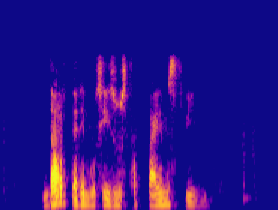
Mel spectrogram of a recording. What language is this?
Czech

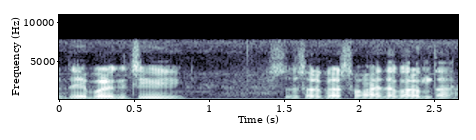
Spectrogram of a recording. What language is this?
Odia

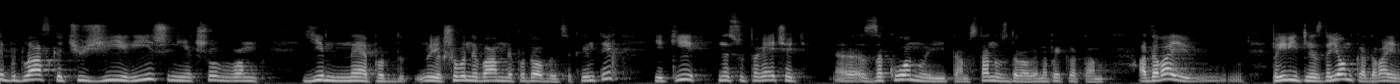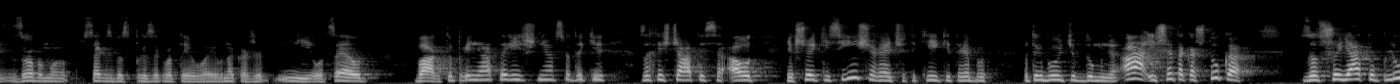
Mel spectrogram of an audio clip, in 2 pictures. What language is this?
Ukrainian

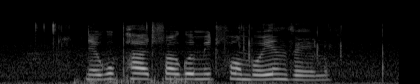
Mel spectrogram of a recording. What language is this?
Swati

